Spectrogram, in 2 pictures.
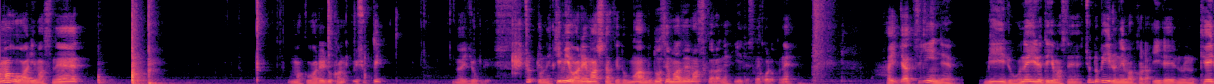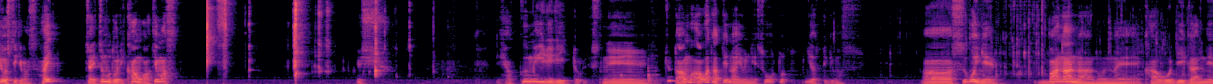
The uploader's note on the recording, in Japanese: ビールを使った料理を作りながら収録です。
